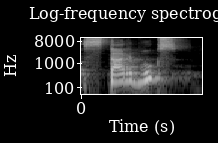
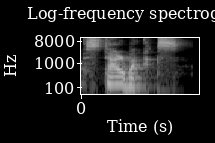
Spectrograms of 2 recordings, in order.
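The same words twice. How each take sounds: First: "Starbucks" said slowly the Spanish way, with an "u" sound in bucks; Spanish-style "Starbucks", ending in "books"; Hispanicized pronunciation. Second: "Starbucks" drawn out the English way, with an "a" sound in bucks; fresón-style "Starbucks", ending in "backs"; posh "fresón" pronunciation. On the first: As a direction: say "Starbucks" as written in Spanish, drawn out. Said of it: "si lo voy a españolizar". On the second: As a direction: show off with an Anglicized "Starbucks", very slow. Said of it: "Si quiero verme acá bien fresón". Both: Shown as a demonstration.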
